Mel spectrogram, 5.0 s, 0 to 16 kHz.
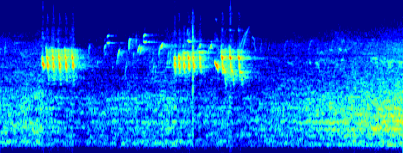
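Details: Brief song fragments from a European goldfinch (Carduelis carduelis), recorded on a Nikon Coolpix P1000: two rapid bursts of repeated high ticking notes with a short twitter, then quiet background hiss.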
